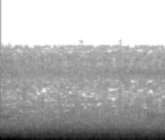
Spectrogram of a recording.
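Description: Room tone with a steady low hum.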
